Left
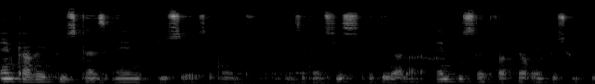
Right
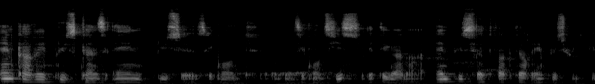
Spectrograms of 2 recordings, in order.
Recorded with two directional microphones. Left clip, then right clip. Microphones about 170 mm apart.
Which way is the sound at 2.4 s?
15° right (ahead or behind).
